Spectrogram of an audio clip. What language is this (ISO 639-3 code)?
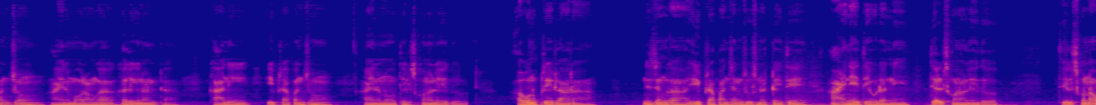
ind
